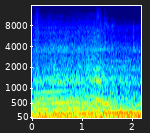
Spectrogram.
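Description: A budget-turbocharged 4.0L Intech engine in an AU drift car is held at full throttle and roars loud and close in one steady, unbroken blast.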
